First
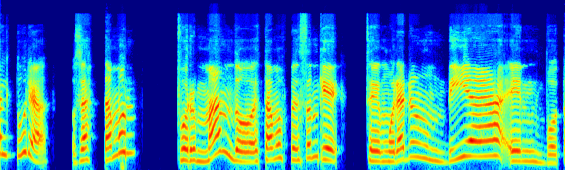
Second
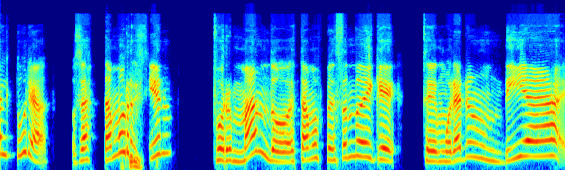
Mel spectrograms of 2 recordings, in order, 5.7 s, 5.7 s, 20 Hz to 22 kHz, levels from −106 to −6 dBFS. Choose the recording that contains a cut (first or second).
first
